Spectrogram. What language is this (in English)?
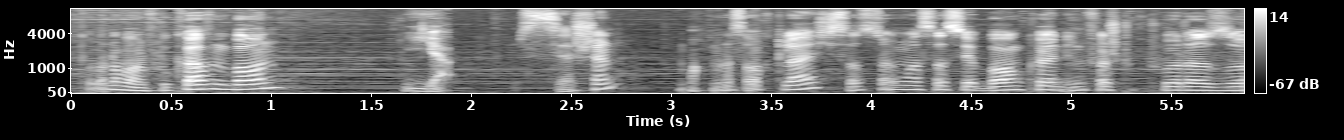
German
